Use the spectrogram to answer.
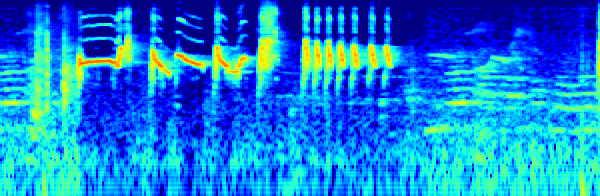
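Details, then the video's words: A White-rumped shama sings in full voice, its song filled with mimicked Sooty-headed Bulbul phrases: clear whistled slurs, then a rapid run of sharp repeated notes, ending in softer warbling. "MURAI BATU GACOR FULL ISIAN TEMBAKAN KAPAS TEMBAK DLL"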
